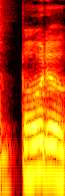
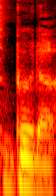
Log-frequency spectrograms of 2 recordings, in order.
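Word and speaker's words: Bodø: I thought it was Bodto glimp. Apparently, it's Budo. So, thank you, Norway. Much appreciate. I didn't know I didn't know that either. Really? Budo?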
